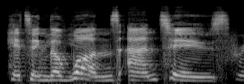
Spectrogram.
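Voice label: British female Hitting the ones and twos; beanstalk audio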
